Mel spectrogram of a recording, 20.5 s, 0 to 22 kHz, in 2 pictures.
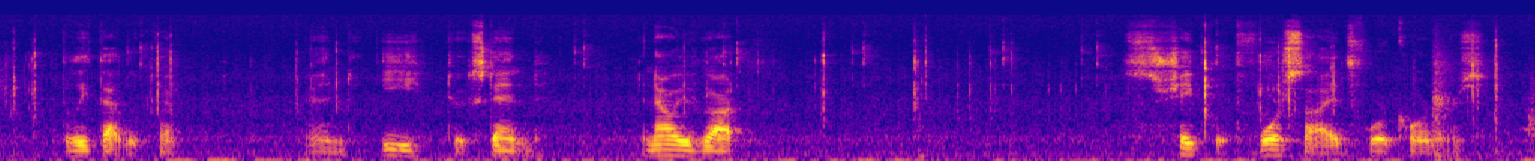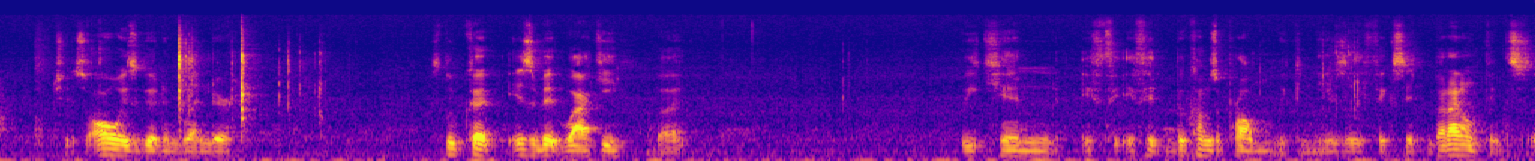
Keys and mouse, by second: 0.8 click, 2.1 e, 4.8 shift+click, 4.8-5.5 typing, 5.7 click, 6.6 shift+click, 7.0-7.8 typing, 7.2 shift+click, 8.0 shift+click, 9.7-11.4 typing, 10.8 click, 12.1 ctrl+r.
